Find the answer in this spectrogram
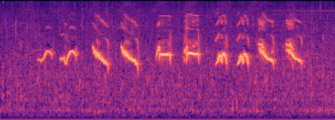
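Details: A Pale-breasted Thrush (Sabiá-barranco, Turdus leucomelas) in Brazil sings a run of about ten short, clear whistled phrases, slurred up and down and delivered about two a second, over a faint hiss.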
